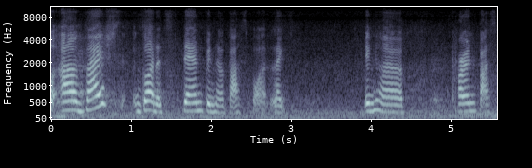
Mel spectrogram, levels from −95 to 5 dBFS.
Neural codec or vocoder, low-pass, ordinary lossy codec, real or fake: none; 9.9 kHz; Opus, 16 kbps; real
